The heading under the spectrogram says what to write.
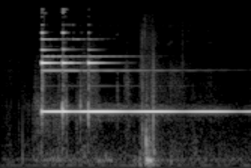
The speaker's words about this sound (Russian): Смотрит лягушка. Висит на дереве у теремка колокольчик. Позвонила лягушка в колокольчик. Тот и зазвенел.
